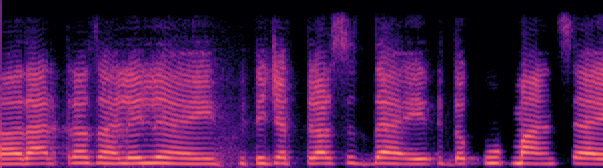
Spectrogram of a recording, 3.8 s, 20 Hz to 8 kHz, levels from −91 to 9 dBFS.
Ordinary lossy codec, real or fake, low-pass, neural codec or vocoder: none; fake; 7.2 kHz; codec, 16 kHz in and 24 kHz out, 0.9 kbps, LongCat-Audio-Codec, fine tuned four codebook decoder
